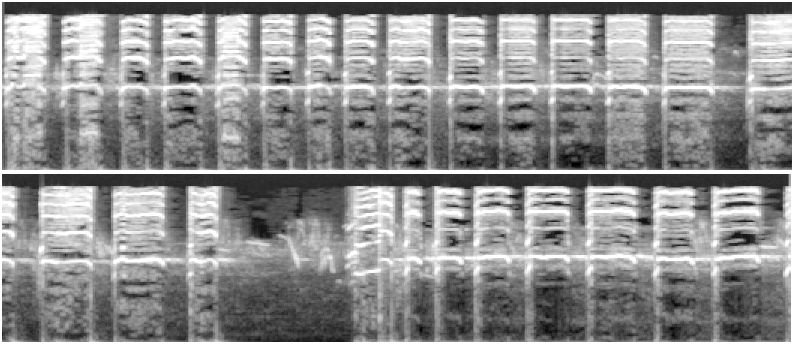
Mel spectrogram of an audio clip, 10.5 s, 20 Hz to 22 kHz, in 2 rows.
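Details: Osprey calling at the Dunrovin Ranch nest on 19 May 2018 in the afternoon, fish brought in, nest camera: fast series of high whistled chirps, breaking into a brief silence with a soft rustle near seven seconds, then resuming just as rapidly.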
